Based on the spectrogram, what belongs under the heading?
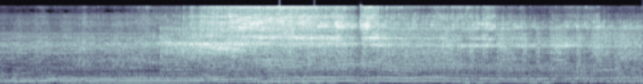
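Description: Rally car's engine revving hard as it accelerates away down a gravel stage, its pitch climbing over the first second or so, then holding high and wavering.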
